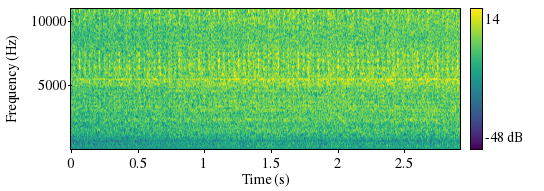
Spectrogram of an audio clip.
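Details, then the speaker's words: 2004 Honda Accord EX 2.4L four-cylinder, previously overheating to 220–230°F ECT at idle, now fixed; after about 30 minutes running, ECT near 195–203°F: even hissy rush of both cooling fans over smooth idle, no rattles; fans running normally. "all right vehicle's been running for about 30 minutes and it is fixed you can hear both fans coming on you can see them right there"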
